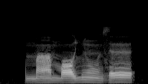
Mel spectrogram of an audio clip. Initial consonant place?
labial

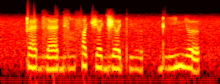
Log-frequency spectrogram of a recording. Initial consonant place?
retroflex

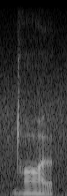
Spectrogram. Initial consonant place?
retroflex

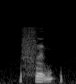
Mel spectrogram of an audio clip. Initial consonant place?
labial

